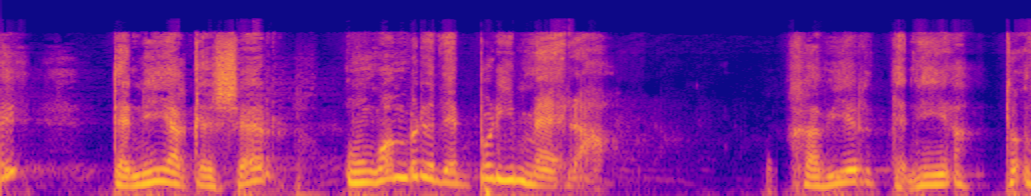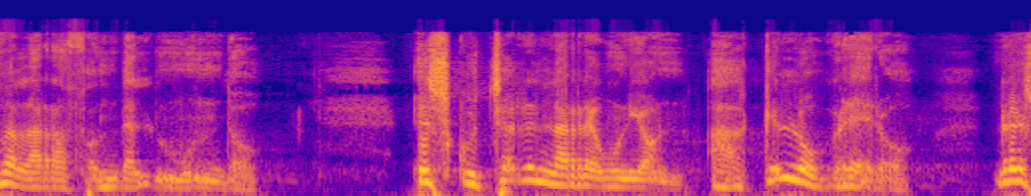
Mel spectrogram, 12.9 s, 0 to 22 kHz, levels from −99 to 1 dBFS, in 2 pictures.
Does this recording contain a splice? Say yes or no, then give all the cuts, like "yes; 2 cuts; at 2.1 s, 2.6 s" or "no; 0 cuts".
yes; 3 cuts; at 4.8 s, 6.1 s, 10.8 s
